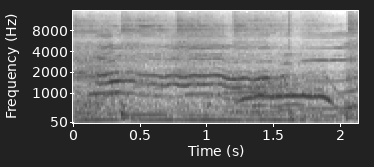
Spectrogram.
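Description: Live amplified rock band playing, with electric guitars, bass and drums under a female lead vocal, heard in a large hall; the crowd shouts along over the music.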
